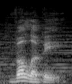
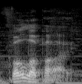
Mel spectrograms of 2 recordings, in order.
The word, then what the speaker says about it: Vullaby: read its name and dubbed it Vullaby. You know, just like Magby, because it's a baby. Makes sense. There's no reason that couldn't be the right pronunciation, but only later did I put together that the intention was for it to be Vullaby, and my mind melted. That's so much better than the way that I had been saying it.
